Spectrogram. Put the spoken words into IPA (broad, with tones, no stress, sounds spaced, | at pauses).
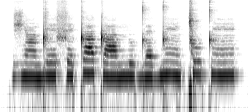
ʒ ã˨ d e˨ s e˨ t a˦ t a˨ n u˨ d̪ ɛ˨ d̪ ẽ˦˨ ǀ u˦ t̪ ẽ˦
